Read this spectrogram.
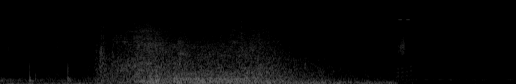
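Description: A heavy metal door slides open with a rumbling scrape.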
